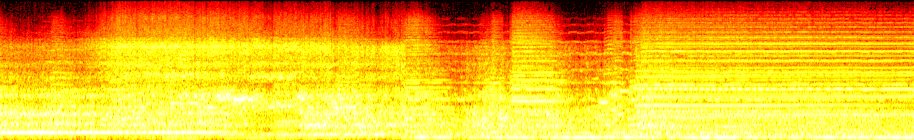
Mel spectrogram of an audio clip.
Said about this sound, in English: Well, I had a premonition then. In my ears was the screeching of brakes, of tires taking a wild curve. Before my eyes was her foot on the gas pedal, pressing it down.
